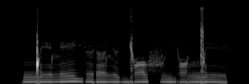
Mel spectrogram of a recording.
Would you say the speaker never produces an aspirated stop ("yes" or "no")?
yes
